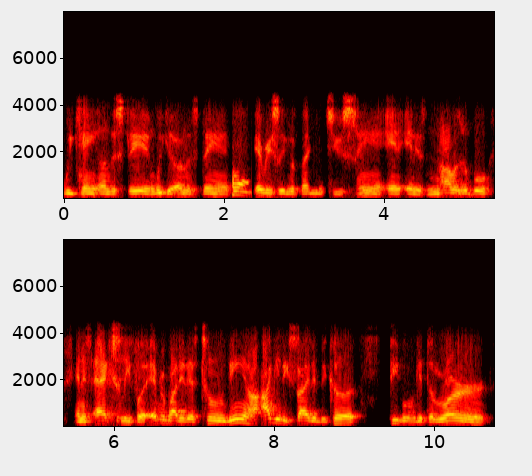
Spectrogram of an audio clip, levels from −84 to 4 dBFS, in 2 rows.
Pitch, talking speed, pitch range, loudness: 115 Hz, 185 wpm, 110-125 Hz, -29 LUFS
